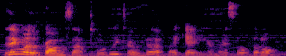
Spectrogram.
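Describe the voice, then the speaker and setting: A woman's voice: fairly low pitch, animated, very fast, a bit bright, faint music behind. Rambling young Midwestern woman streamer. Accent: General American (Midwestern). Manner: rambling, many "like"s and restarts, self-deprecating. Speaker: VTuber streamer. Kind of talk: casual stream chat.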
